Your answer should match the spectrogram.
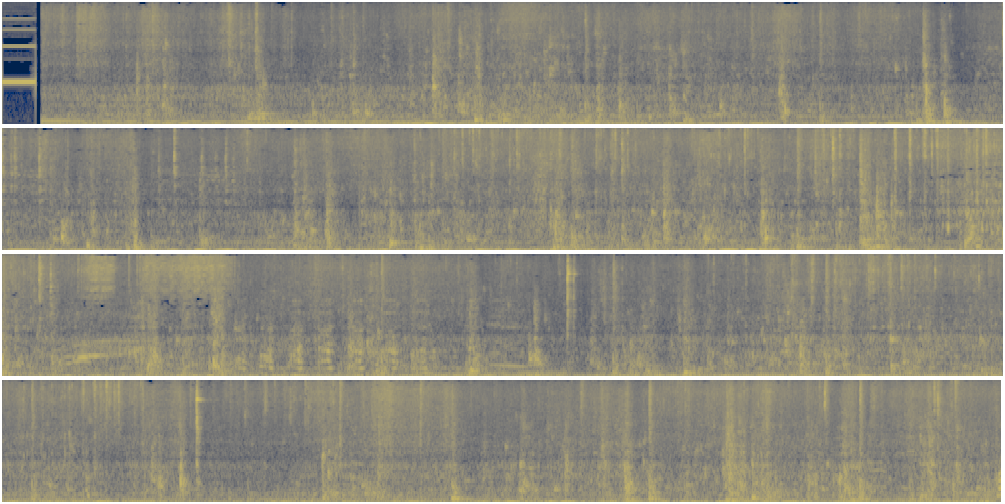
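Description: Wind and water noise aboard a small fishing boat on choppy water, with a steady low rumble and scattered knocks and clatter from gear on deck.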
